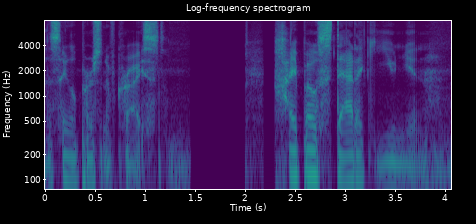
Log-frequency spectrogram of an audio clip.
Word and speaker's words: hypostatic union: But those are the two main ones that came to my mind as when I thought about early church issues with this hypostatic union, if we can use a fancy theological term. Now I'm going to look that up to make sure I said it right. Hypostatic union. Yes.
